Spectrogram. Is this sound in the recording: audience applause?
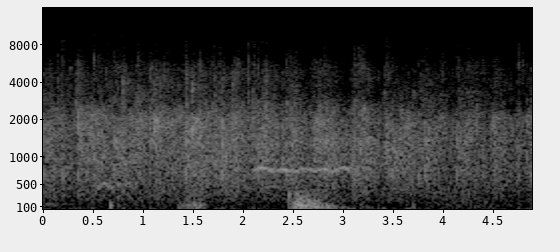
yes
